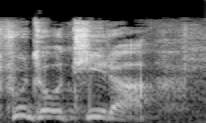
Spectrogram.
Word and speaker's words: PuToTyra: huge fan of the PuToTyra combo. And as some may say, oh, you're saying it wrong, it's PuToTyra. Originally it was supposed to be PuToTyra.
